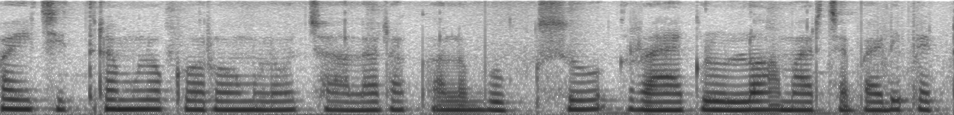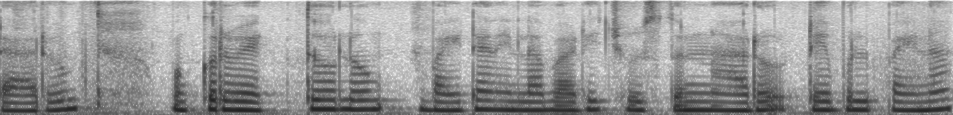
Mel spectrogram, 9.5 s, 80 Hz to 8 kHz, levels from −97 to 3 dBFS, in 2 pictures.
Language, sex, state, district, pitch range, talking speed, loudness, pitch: Telugu, female, Andhra Pradesh, Visakhapatnam, 215-230 Hz, 125 wpm, -18 LUFS, 220 Hz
